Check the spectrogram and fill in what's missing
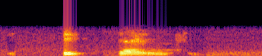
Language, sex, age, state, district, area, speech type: Sindhi, female, 45-60, Uttar Pradesh, Lucknow, rural, conversation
